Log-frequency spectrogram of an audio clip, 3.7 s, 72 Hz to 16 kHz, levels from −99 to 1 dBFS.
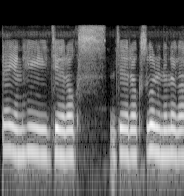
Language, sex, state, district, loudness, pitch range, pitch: Chakma, female, Tripura, Dhalai, -15 LUFS, 220-240 Hz, 225 Hz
